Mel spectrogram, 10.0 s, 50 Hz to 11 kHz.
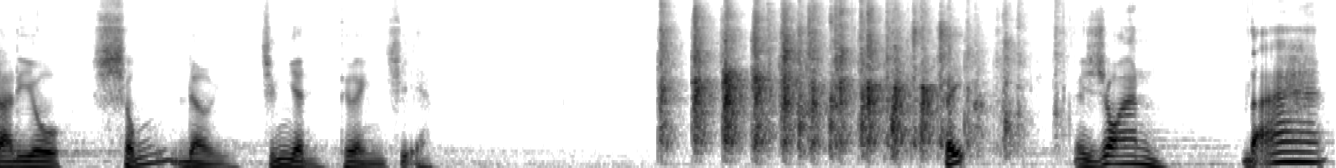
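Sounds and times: small group applauding: 4.9 - 8.1.

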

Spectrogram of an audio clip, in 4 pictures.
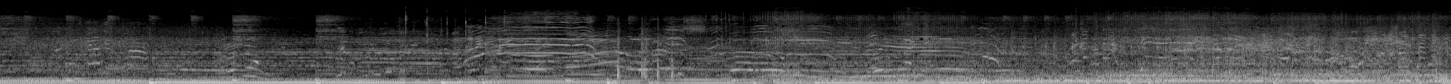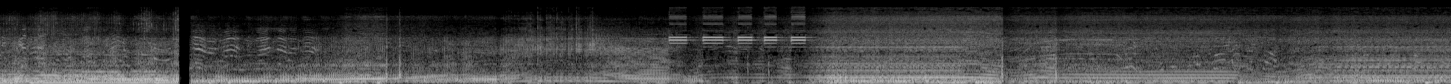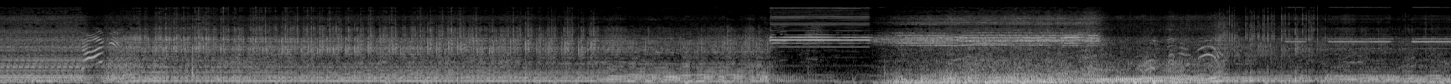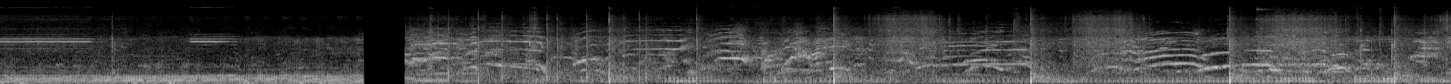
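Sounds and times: motorcycle engines revving: 0.0 - 58.0
people's voices: 0.0 - 58.0.

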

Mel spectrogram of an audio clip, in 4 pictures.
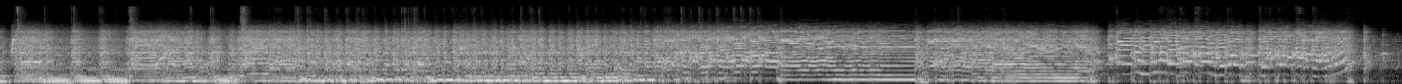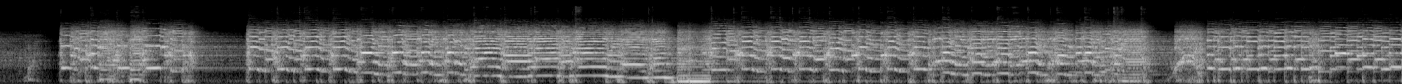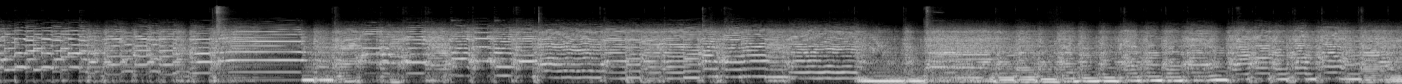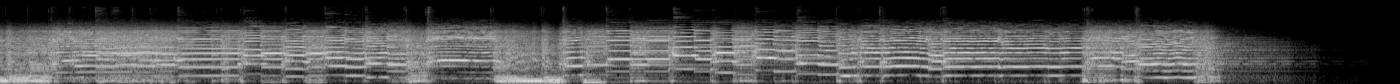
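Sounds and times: electric guitar playing: 0.0 - 55.3.

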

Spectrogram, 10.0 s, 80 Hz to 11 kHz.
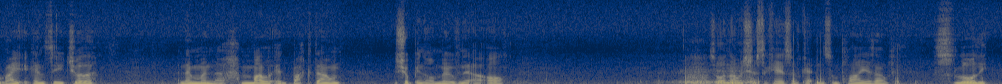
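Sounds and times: man speaking: 4.0 - 5.1, 6.9 - 10.0.

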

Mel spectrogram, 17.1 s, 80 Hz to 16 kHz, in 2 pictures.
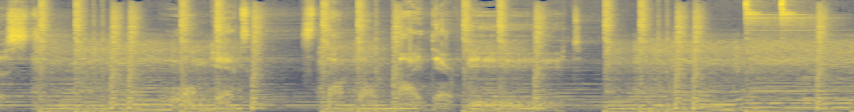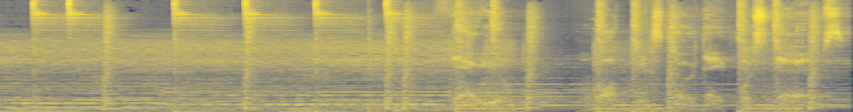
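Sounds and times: distorted electric guitars: 0.0 - 17.0
drum kit: 0.0 - 17.0
bass riffing: 0.4 - 2.6, 3.2 - 16.9.

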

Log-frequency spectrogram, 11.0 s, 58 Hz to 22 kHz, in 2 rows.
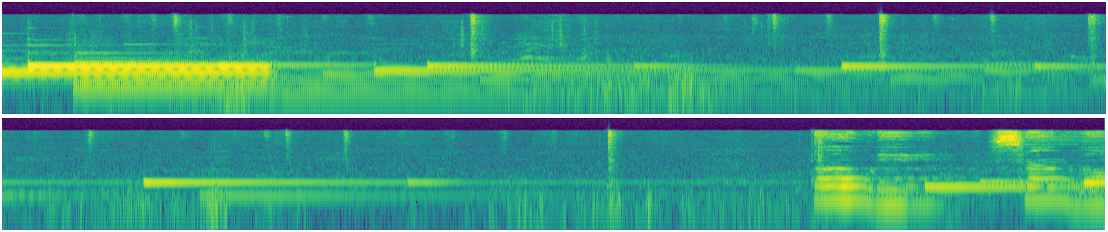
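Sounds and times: electronic keyboard playing: 0.0 - 11.0.

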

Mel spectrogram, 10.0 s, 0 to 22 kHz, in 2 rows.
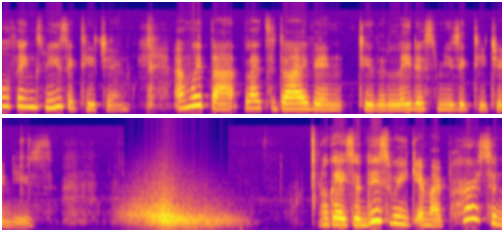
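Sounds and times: whoosh transition effect: 6.2 - 7.4.

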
